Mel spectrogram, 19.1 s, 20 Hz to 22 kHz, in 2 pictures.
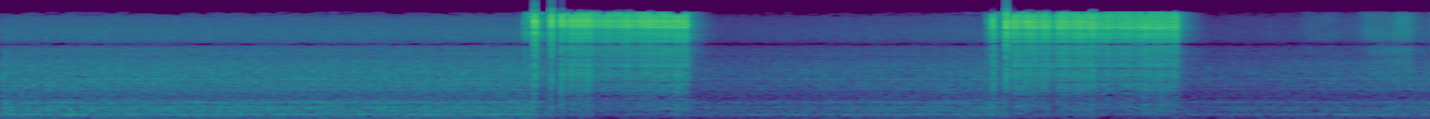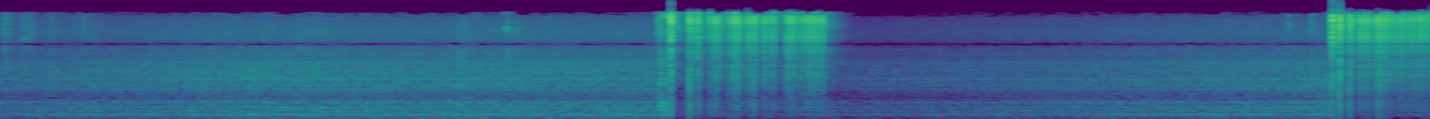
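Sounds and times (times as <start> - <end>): steady low hum: 0.0 - 19.0
welding crackling and hissing: 3.5 - 4.7, 6.6 - 8.0, 13.9 - 15.2, 18.3 - 19.0.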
